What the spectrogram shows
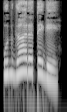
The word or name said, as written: ಉದ್ಗಾರತೆಗೆ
